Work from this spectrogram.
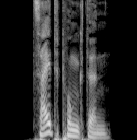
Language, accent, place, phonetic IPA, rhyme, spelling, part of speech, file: German, Germany, Berlin, [ˈt͡saɪ̯tˌpʊŋktn̩], -aɪ̯tpʊŋktn̩, Zeitpunkten, noun, De-Zeitpunkten.ogg
- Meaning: dative plural of Zeitpunkt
